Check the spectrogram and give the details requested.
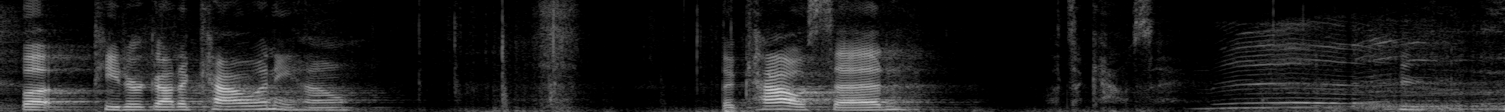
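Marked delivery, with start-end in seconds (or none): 5.2-7.5 whisper. Real, not acted. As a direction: lean in and whisper. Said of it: "whispered aside to kids".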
